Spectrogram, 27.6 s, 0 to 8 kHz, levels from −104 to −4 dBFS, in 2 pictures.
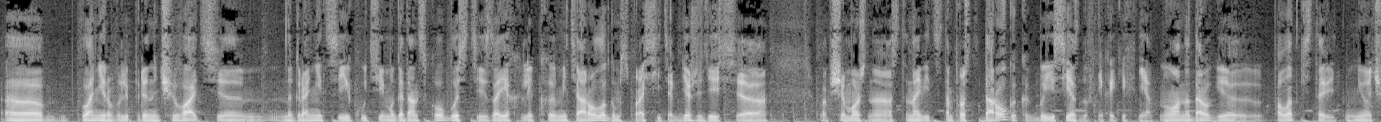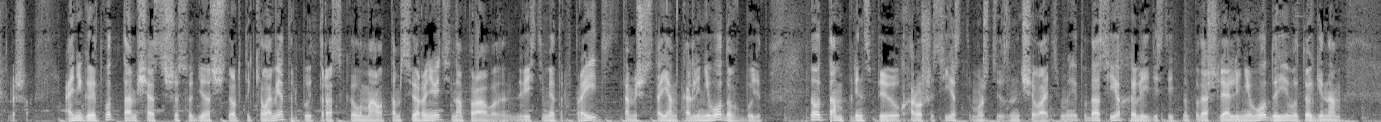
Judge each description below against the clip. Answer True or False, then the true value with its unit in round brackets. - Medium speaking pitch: False (100 Hz)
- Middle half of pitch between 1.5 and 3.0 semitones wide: True (2.6 semitones)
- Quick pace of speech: True (170 wpm)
